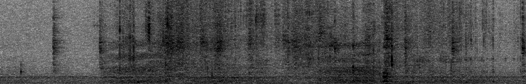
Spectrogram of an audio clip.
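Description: A canvas peels away from wet paint with a sticky, crackling squelch.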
